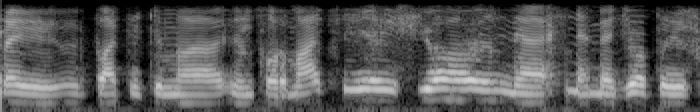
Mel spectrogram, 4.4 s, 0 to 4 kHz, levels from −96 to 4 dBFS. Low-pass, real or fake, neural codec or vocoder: 3.6 kHz; fake; codec, 44.1 kHz, 3.4 kbps, Pupu-Codec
